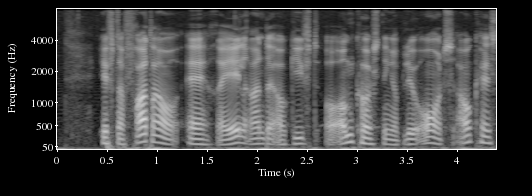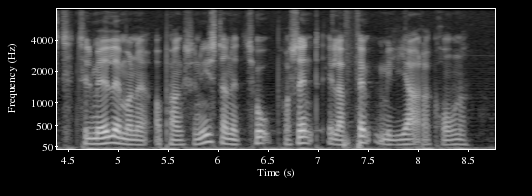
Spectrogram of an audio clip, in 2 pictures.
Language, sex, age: Danish, male, 25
